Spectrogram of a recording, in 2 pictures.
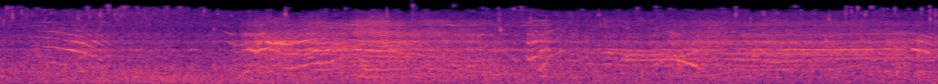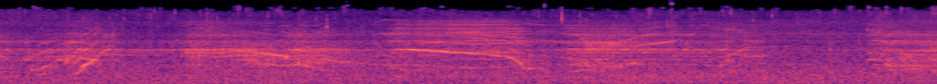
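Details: A small pod of killer whales off the Crozet Islands trades overlapping squealing calls that swoop up and down in pitch, some wavering or buzzy, in an almost unbroken chorus; such cries mean the pod found prey too large and calls for help.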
